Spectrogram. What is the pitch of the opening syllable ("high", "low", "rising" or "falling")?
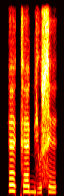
falling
